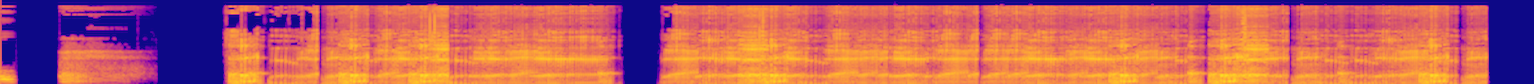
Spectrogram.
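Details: Simulated prolonged burping from the Talking Ben game character in gameplay: very long, loud, rumbling voiced belches held for several seconds, with a brief break between them.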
